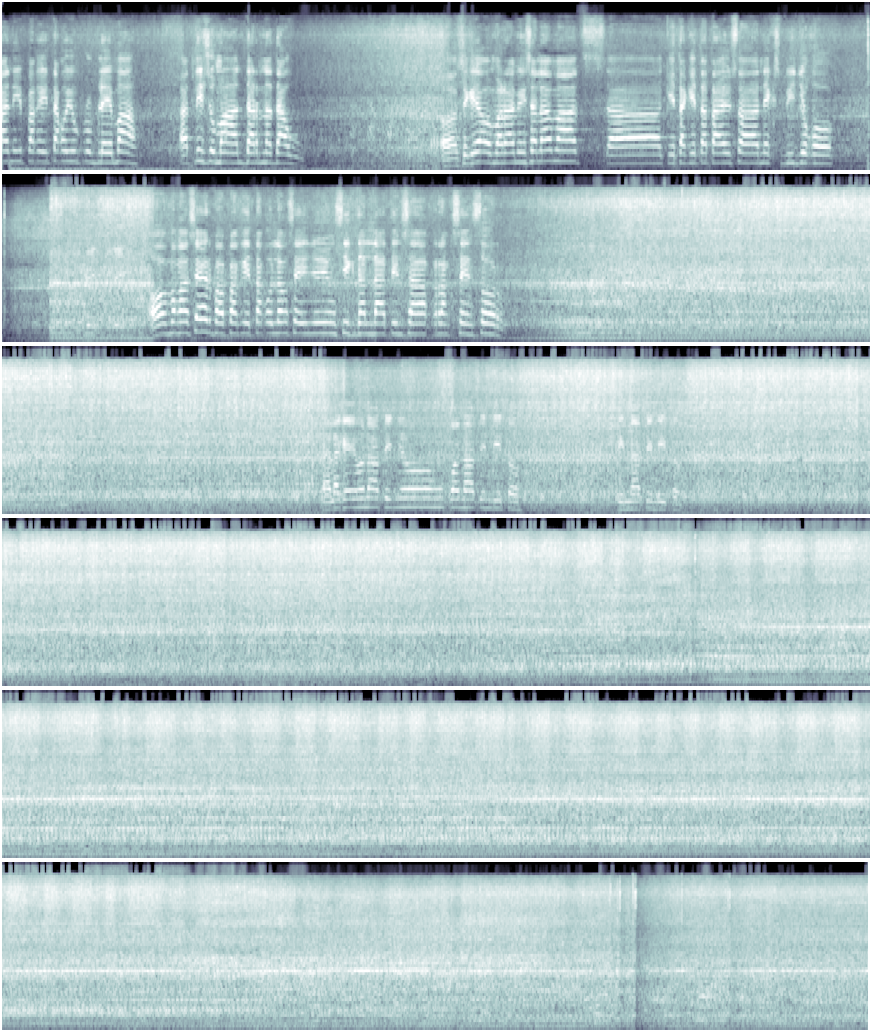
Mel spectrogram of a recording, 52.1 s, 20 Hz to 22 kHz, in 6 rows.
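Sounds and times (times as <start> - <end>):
car engine idling: 0.0 - 5.3, 15.5 - 51.2
steady low hum: 0.0 - 6.2.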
